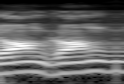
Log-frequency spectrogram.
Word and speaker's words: wrong: RWRIT right means लिखना, रॉन्ग WRONG रॉन्ग यानी गलत, यहाँ पे W जो है वो साइलेंट के रूप में रहेगा, WAT वॉच मतलब देखना,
